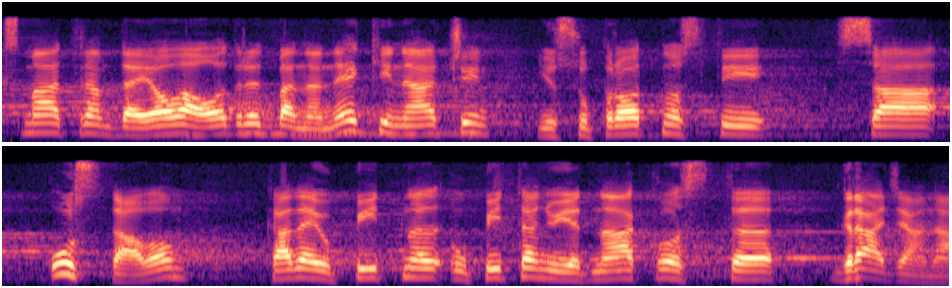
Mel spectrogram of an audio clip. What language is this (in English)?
Serbian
